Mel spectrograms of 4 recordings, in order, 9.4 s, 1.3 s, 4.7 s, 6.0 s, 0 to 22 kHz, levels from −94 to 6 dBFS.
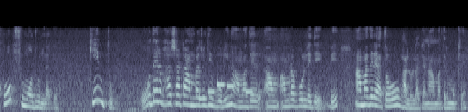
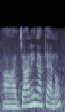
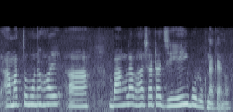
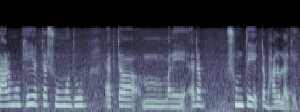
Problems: constant background noise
